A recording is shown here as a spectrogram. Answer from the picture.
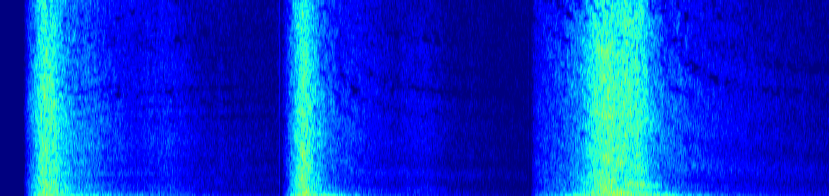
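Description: Three whoosh sound effects from an animated title intro. The first two, about two seconds apart, start sharply and fade out over about a second and a half. The third, about four seconds in, swells up more slowly and then fades away.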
